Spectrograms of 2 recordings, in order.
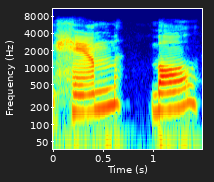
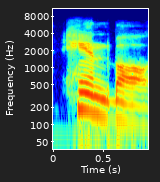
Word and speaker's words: handball: to you handball ok so here it sounded like you pronounced in EM saying ham ball so it's handball hand hinge ball hand bowl okay now open your mouth up just a little bit more for the AA handball hambo okay okay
